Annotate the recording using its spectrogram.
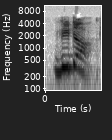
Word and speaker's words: Vidocq: Do you mean Vidocq? – Vidocq, yeah, there you go.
